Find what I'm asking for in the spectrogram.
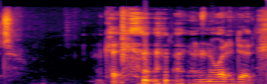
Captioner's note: presenter chuckling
